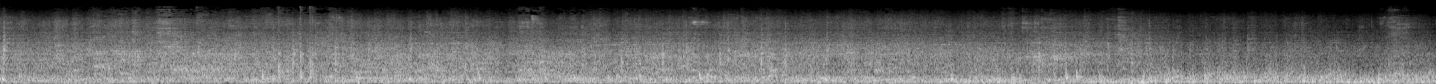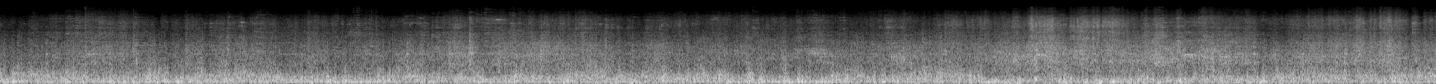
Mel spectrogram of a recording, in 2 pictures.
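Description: Cars of a Huron & Eastern freight train rolling past close by: a steady, even noise of steel wheels running on the rails, with no letup.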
